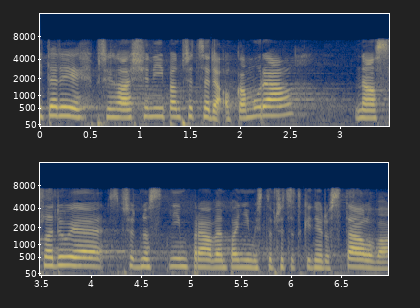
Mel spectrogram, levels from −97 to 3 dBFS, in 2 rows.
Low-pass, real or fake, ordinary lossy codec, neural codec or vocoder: 7.2 kHz; real; AAC, 96 kbps; none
